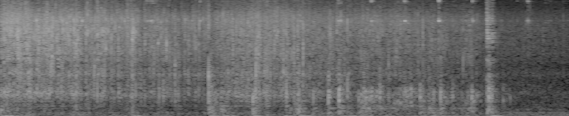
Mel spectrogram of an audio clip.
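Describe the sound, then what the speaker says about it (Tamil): Chopped ginger frying in sesame oil with mustard seeds in a pan, making a continuous close sizzle with irregular clinks and stirring scrapes that thin out toward the end, with no talking. "இப்போ இஞ்சி சின்ன சின்னதாக குட்டி குட்டியாக கட் பண்ணி வச்சுக்கோங்க. அது போட்டுக்கலாம்"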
